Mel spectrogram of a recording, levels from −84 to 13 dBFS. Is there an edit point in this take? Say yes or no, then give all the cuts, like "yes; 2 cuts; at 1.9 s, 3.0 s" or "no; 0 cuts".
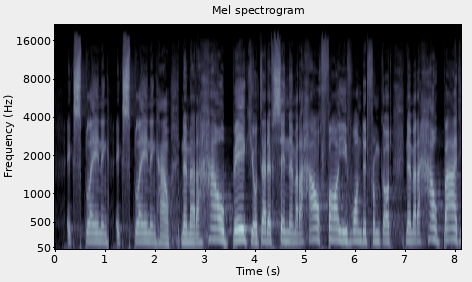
yes; 1 cut; at 1.1 s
